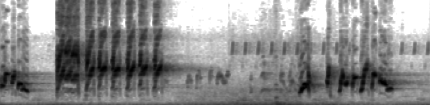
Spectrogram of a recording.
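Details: Red-whiskered bulbul giving its 'rik' song: a short bright phrase, then a burst of rapid, clipped chirped notes. After a quiet gap, a second fast run of sharp, warbled notes follows. The background is quiet.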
